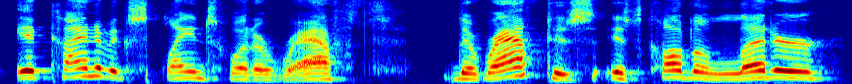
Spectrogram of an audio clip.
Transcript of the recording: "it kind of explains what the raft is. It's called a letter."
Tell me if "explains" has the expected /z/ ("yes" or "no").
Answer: yes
